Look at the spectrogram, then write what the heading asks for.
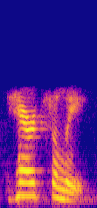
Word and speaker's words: Hertsilie: and it's a short name for hertzley it's pronounced it's h-e-r-t-s-i-l-i-e okay herxley okay now um so uh Isla hadn't seen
